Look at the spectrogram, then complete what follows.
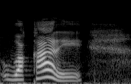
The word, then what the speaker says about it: Uakari: The Uakari is pronounced Wakari.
